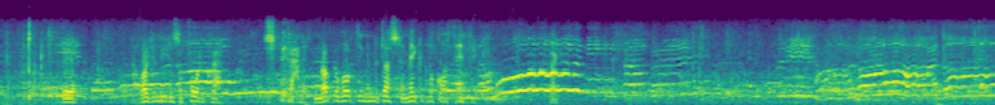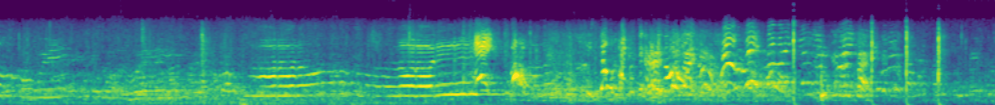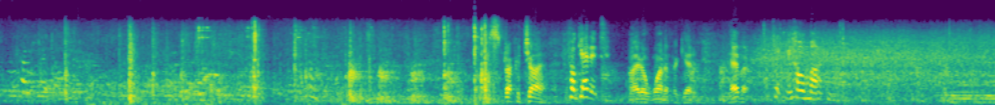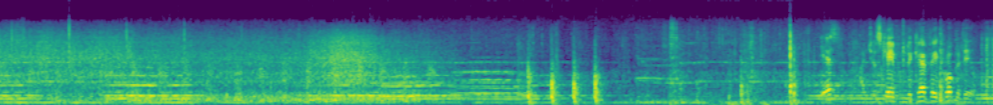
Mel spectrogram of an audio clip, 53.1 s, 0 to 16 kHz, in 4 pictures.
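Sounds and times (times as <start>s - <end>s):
person singing with vibrato: 0.7s - 4.6s, 5.8s - 20.6s
background music: 38.8s - 53.0s.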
